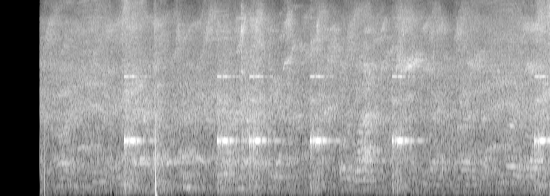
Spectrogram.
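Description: Short electronic beeps from an RC race lap-timing system, five in all, one or two seconds apart, each marking a car crossing the timing line. They sound over a steady hiss from the small electric RC cars running, with a single sharp knock about three seconds in.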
